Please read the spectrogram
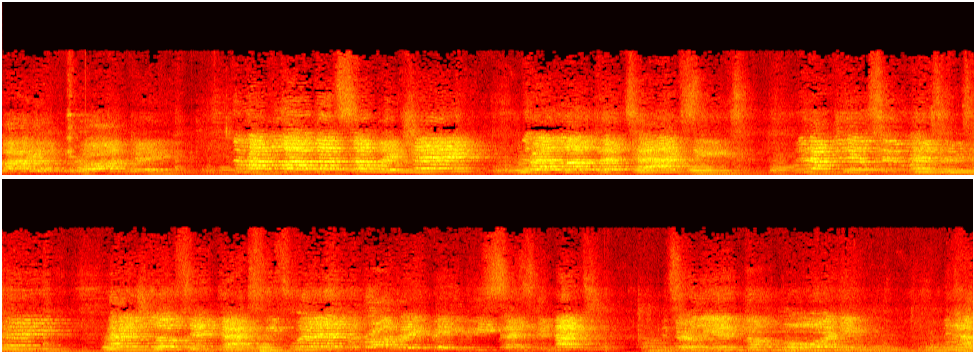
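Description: High school show choir singing a song together.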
